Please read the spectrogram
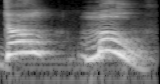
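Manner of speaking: very loud, high warning; urgent shout. Retold or imitated. Warning friend as lion closes in, urgent. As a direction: shout a warning not to move. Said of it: "and I say".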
